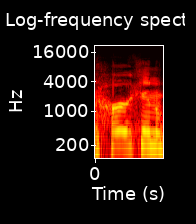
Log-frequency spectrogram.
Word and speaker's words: Hurricane: my store here in Hurricane West Virginia it is pronounced hurricane spelled hurricane uh so that's going to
